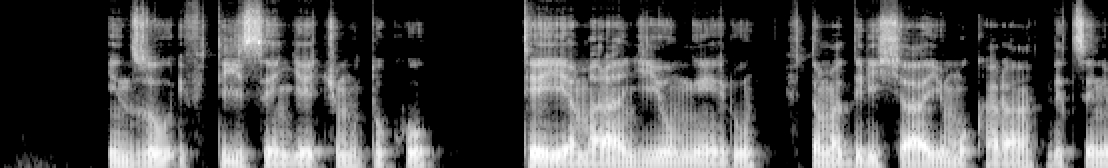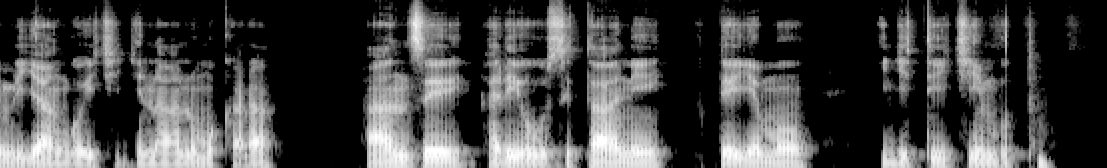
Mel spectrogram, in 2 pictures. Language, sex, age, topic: Kinyarwanda, male, 18-24, finance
